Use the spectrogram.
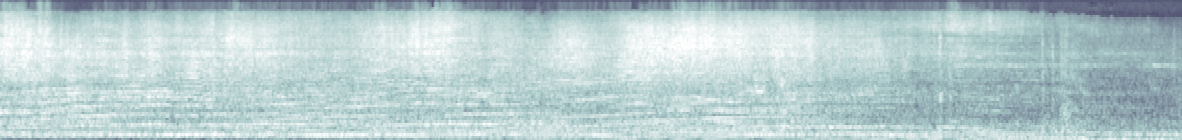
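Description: Several race cars roar around a dirt track during a heat race, engines revving and droning continuously and loudly, with shifting pitch as they pass, while an announcer talks over the steady engine noise.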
